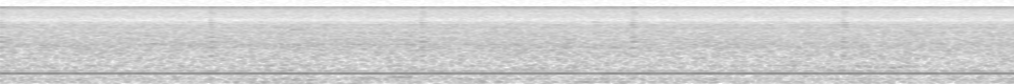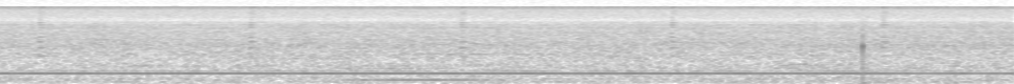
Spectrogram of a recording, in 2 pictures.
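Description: Near silence, with a faint, steady, unchanging hum.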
